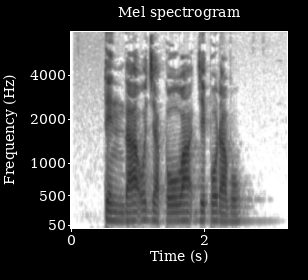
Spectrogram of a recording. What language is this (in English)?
Guarani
